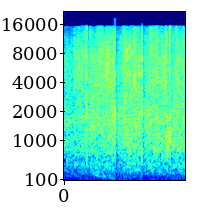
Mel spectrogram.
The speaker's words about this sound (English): Yeah, clap for that, yeah.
